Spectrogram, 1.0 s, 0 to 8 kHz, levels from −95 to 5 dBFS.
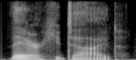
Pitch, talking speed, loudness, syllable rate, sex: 160 Hz, 175 wpm, -21 LUFS, 4.8 syllables/s, female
